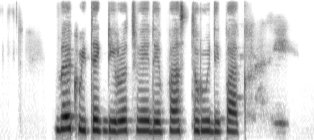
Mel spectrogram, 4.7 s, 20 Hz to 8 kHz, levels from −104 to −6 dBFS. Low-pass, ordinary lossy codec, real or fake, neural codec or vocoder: none; none; fake; codec, 16 kHz, 1 kbps, X-Codec, HuBERT features, trained on balanced general audio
